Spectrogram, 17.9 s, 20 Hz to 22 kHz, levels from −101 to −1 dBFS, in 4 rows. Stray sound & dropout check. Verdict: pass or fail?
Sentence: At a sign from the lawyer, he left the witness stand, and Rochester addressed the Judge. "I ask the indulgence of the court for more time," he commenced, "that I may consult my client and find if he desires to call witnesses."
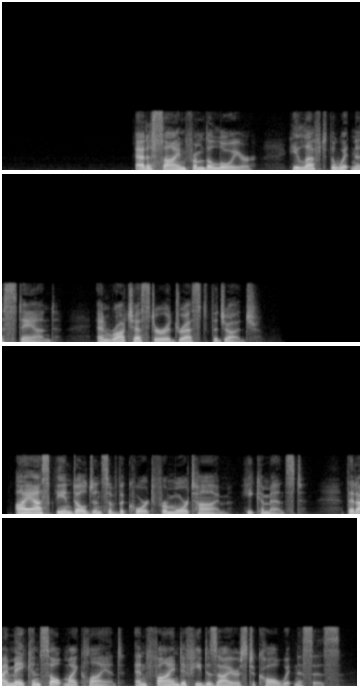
pass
